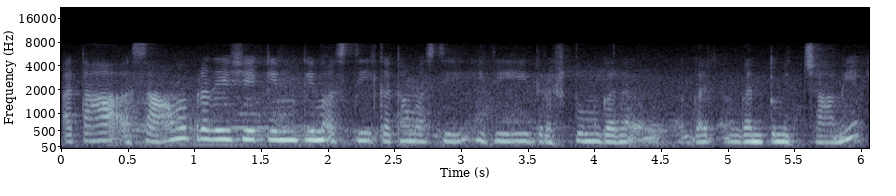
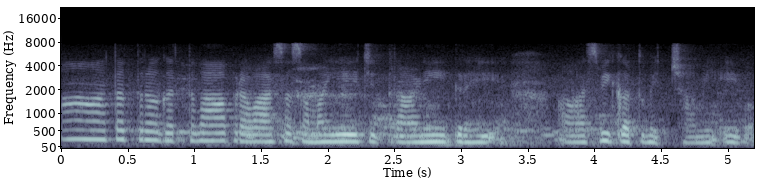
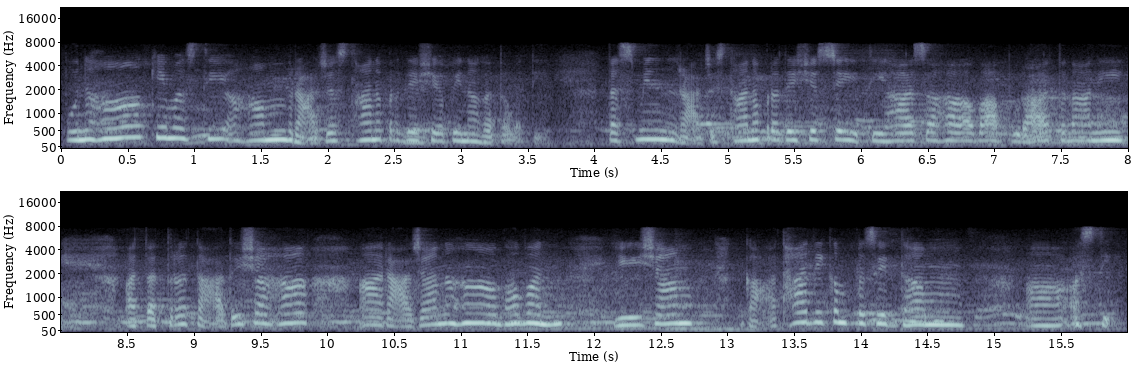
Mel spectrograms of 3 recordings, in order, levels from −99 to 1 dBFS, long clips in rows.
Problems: constant background noise, background conversations at intervals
